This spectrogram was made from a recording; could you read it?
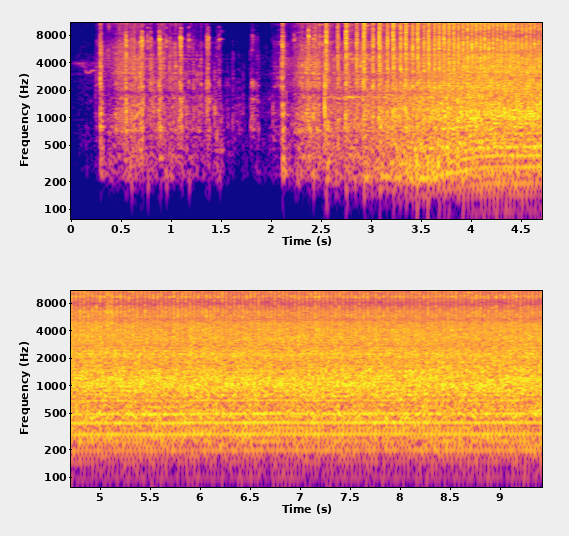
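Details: Bolens push mower, Briggs & Stratton Classic engine after repairs including carb kit: a few pulls, then catches and settles into a steady even buzz, no misses; runs healthy, maybe slight water from washing.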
